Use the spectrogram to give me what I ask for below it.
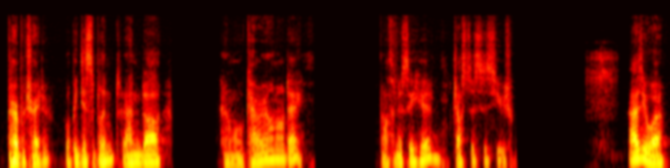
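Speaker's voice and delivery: lightly voiced officer closing the case; guard captain. Captain telling onlookers it is over, lightly official. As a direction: send the crowd on its way. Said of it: "He's like".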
